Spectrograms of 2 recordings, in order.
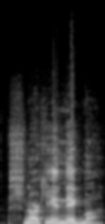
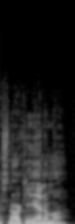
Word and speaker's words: Snarky Enigma: Snarky Enigma. I said it right this time. Snarky Enigma. What did I call her? I said last time Snarky Enema.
